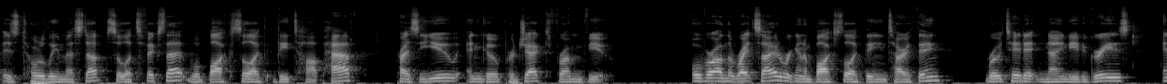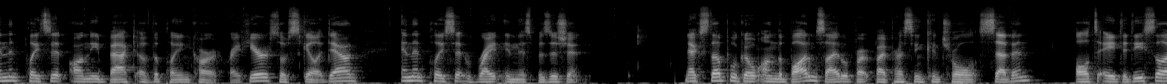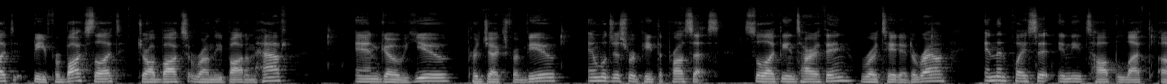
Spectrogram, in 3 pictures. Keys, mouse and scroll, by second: 0.9 b, 7.2 b, 8.4 scroll up 2, 9.0 r, 11.2 middle click, 11.7 g, 12.6 scroll up 2, 12.9 middle click, 13.5 s, 14.2-14.5 scroll up 4, 14.5 middle click, 14.9 g, 15.6 scroll up 2, 15.9 s, 16.5 g, 17.9 middle click, 18.4-21.2 scroll down 4, 21.4 ctrl+KP_7, 22.1 alt+a, 22.9 b, 25.7-26.5 scroll down 8, 26.5 middle click, 27.4 u, 28.8 middle click, 29.4 b, 30.6 r, 32.5 middle click, 33.0 g, 33.6 middle click, 33.8 scroll up 3, 34.0 g, 34.6 scroll up 1, 34.7 middle click.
